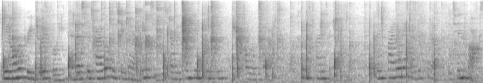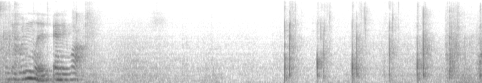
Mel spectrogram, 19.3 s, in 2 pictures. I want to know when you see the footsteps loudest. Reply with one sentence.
The loudest moment of the footsteps is at 7 seconds.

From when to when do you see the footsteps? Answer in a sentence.
The footsteps can be heard from 0.0 to 8.7 s and from 15.1 to 19.2 s.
